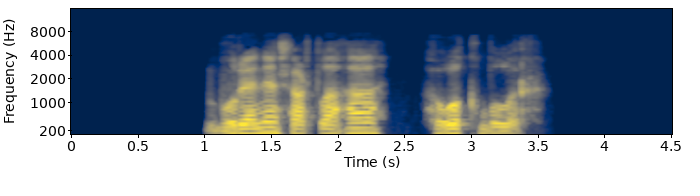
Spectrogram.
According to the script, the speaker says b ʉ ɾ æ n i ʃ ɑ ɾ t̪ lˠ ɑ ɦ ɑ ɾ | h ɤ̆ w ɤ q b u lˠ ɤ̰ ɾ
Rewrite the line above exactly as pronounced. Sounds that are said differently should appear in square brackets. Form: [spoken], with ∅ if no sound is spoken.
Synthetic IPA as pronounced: b ʉ ɾ æ n [æ] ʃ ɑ ɾ t̪ lˠ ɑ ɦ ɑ [∅] | h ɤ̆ w ɤ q b u lˠ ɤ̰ ɾ

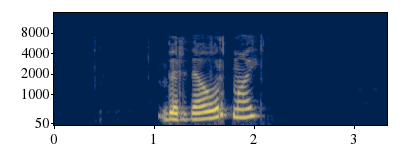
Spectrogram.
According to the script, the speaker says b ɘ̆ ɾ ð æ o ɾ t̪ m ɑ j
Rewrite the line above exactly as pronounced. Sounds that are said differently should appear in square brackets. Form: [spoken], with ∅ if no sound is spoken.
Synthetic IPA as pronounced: b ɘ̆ ɾ ð æ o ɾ t̪ m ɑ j

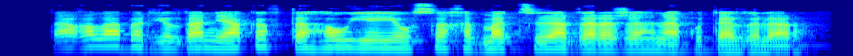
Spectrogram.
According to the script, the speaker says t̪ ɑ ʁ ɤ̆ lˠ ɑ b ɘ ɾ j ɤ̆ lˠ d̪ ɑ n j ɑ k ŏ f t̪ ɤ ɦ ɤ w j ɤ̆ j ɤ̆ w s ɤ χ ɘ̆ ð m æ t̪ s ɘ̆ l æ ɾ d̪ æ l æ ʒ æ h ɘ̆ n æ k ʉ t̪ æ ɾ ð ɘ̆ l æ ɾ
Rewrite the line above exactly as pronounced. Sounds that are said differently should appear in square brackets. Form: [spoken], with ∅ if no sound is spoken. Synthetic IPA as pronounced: t̪ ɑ ʁ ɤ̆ lˠ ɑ b ɘ ɾ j ɤ̆ lˠ d̪ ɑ n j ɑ k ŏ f t̪ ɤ ɦ ɤ w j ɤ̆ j ɤ̆ w s ɤ χ ɘ̆ ð m æ t̪ s ɘ̆ l æ ɾ d̪ æ [ɾ] æ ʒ æ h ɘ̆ n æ k ʉ t̪ æ ɾ ð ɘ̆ l æ ɾ

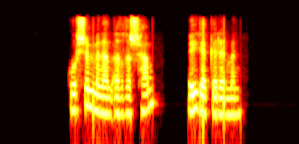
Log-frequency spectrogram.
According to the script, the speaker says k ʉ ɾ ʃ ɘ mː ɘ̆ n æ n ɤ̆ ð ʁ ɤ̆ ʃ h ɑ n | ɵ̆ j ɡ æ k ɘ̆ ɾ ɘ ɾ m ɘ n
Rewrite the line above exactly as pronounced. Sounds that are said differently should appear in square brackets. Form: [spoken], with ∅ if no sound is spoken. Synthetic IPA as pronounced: k ʉ ɾ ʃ ɘ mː ɘ̆ n æ n ɤ̆ ð ʁ ɤ̆ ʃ h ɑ [m] | ɵ̆ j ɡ æ k ɘ̆ ɾ ɘ ɾ m ɘ n

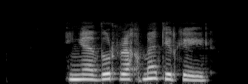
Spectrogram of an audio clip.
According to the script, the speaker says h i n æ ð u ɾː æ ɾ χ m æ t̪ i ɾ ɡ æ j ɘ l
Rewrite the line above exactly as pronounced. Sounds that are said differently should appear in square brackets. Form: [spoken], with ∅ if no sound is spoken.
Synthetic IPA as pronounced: h i [ŋ] æ ð u ɾː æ [∅] χ m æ t̪ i ɾ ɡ æ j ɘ l

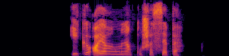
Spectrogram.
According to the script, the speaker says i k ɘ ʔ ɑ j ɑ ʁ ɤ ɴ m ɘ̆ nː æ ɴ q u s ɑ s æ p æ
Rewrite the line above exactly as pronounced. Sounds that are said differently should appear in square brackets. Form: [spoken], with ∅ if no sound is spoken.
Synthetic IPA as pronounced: i k ɘ ʔ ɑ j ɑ ʁ ɤ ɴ m ɘ̆ [n] æ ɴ q u [ʃ] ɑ s æ p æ

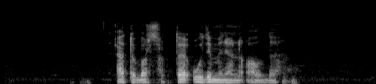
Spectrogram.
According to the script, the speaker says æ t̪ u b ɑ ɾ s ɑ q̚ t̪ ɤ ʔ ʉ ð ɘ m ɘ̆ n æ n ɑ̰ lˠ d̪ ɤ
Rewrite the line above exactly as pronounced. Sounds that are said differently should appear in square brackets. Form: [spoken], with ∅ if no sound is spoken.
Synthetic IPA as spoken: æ t̪ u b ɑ ɾ s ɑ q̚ t̪ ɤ ʔ ʉ ð ɘ m ɘ̆ n æ n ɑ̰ lˠ d̪ ɤ

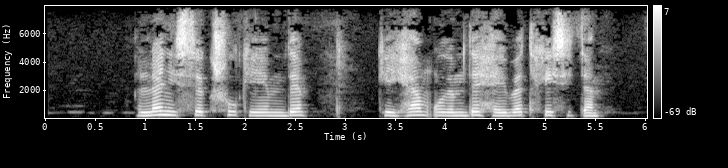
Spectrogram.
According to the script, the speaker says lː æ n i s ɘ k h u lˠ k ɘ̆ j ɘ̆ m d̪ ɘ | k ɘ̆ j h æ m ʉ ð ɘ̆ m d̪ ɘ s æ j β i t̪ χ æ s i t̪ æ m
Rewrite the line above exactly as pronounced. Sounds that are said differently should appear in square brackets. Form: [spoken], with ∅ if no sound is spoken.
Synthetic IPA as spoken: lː æ n i s ɘ k [ʃ] u lˠ k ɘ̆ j ɘ̆ m d̪ ɘ | k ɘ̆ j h æ m ʉ ð ɘ̆ m d̪ ɘ [h] æ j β [æ] t̪ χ [i] s i t̪ æ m

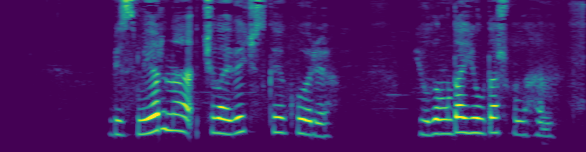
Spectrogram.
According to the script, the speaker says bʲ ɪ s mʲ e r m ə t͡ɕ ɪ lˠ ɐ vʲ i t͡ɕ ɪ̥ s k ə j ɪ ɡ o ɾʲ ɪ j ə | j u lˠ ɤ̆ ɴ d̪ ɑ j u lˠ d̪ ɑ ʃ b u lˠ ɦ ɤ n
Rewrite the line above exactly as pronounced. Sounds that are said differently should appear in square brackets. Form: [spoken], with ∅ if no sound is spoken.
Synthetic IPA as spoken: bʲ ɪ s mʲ e r [n] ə t͡ɕ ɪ lˠ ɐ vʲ [e] t͡ɕ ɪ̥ s k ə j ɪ ɡ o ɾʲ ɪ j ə | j u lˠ ɤ̆ ɴ d̪ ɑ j u lˠ d̪ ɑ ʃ b u lˠ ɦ ɤ n

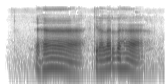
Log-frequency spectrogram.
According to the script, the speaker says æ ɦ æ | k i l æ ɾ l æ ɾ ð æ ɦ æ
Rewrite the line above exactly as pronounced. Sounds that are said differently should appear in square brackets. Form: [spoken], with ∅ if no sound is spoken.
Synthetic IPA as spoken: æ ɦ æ | k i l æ [∅] l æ ɾ ð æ ɦ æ

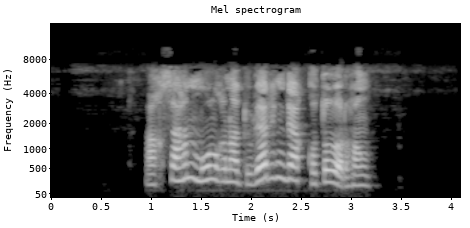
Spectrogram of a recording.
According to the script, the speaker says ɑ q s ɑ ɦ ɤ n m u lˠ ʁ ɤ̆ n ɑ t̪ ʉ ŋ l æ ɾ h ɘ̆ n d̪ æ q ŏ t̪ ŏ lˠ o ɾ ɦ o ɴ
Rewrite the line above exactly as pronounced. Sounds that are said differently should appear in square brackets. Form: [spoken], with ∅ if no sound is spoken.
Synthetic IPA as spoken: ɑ q s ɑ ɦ ɤ n m u lˠ ʁ ɤ̆ n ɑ t̪ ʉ [∅] l æ ɾ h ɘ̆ [ŋ] d̪ æ q ŏ t̪ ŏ lˠ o ɾ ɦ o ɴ

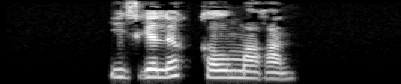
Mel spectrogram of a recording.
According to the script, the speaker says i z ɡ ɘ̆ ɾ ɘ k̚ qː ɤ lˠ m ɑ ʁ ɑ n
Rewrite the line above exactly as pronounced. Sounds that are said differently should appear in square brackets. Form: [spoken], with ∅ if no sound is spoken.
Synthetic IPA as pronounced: i z ɡ ɘ̆ [l] ɘ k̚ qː ɤ lˠ m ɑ ʁ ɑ n

